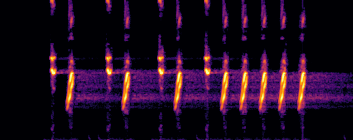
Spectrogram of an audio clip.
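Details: Goldfinch singing: a short high note followed by a slurred downward chirp, the pair repeated about every half second and then speeding into a quick run of downslurred notes. The background is completely silent.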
